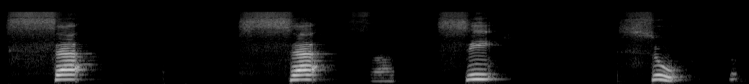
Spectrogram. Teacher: سا نرم اور باریک بغیر سیٹی والا، سین جو ہے اس کو کیسے پڑھنا ہے؟ دانتوں کو بند کر کے سیٹی کی آواز، سانس بھی نکالنا ہے، سیٹی بھی نکالنی ہے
